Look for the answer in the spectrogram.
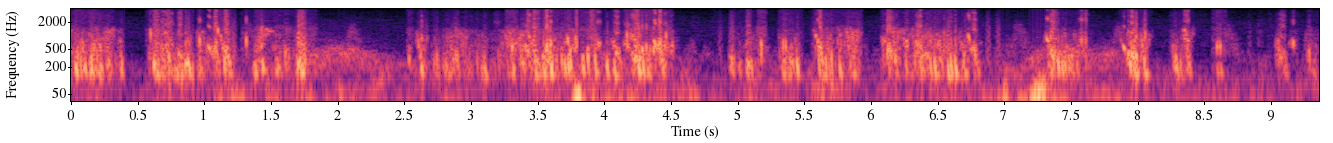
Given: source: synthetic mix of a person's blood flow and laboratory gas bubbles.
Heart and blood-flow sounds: Doppler ultrasound of blood flow; subclavian vein
0.00-0.42 s: bubbles
0.56-1.24 s: bubbles
1.28-1.86 s: bubbles
2.51-4.53 s: bubbles
4.92-5.23 s: bubbles
5.31-5.50 s: bubbles
5.54-5.94 s: bubbles
6.07-6.84 s: bubbles
7.29-7.67 s: bubbles
7.85-8.12 s: bubbles
8.23-8.43 s: bubbles
8.55-8.67 s: bubbles
9.02-9.21 s: bubbles
9.26-9.37 s: bubbles
From the record:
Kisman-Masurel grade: 444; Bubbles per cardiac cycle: continuous sound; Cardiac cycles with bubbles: 100%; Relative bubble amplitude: maximal (0.775 to 0.999); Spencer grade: 4 (maximum detectable bubble signal sounding continuously throughout systole and diastole of every cardiac period, and overriding the amplitude of the normal cardiac signals); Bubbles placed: anywhere in the cardiac cycle

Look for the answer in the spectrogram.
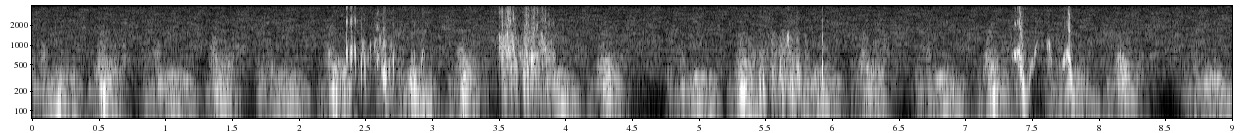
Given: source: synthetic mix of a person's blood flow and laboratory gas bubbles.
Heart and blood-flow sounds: Doppler ultrasound of blood flow; precordium
2.30-2.95 s: bubbles
3.48-3.94 s: bubbles
5.38-5.78 s: bubbles
5.90-5.97 s: bubbles
7.33-7.57 s: bubbles
7.61-7.67 s: bubbles
7.70-7.86 s: bubbles
From the record:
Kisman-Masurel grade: 222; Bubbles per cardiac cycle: several, 3 to 8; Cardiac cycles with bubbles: 10 to 50%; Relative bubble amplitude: moderate (0.250 to 0.450); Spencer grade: 2 (many but less than half of the cardiac periods contain bubble signals, singularly or in groups); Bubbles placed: only in the low amplitude regions of the cardiac cycle

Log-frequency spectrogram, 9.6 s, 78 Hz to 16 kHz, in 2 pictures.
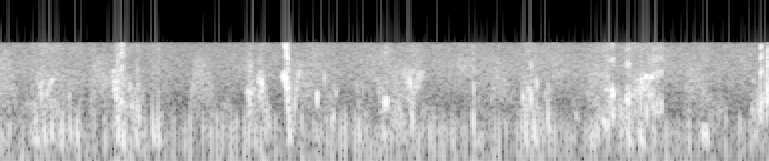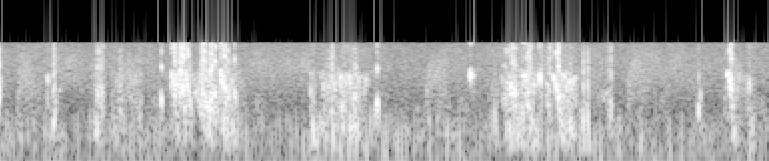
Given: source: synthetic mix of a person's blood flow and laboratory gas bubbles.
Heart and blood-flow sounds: Doppler ultrasound of blood flow; subclavian vein
0.00-0.04 s: bubbles
0.18-0.53 s: bubbles
0.67-1.04 s: bubbles
1.52-1.71 s: bubbles
1.74-1.89 s: bubbles
1.95-2.12 s: bubbles
2.21-2.67 s: bubbles
2.93-3.06 s: bubbles
3.24-3.48 s: bubbles
3.54-4.15 s: bubbles
4.35-4.46 s: bubbles
4.67-4.84 s: bubbles
5.08-5.19 s: bubbles
5.38-5.70 s: bubbles
5.77-6.32 s: bubbles
6.71-7.21 s: bubbles
7.71-7.81 s: bubbles
7.84-8.66 s: bubbles
9.13-9.23 s: bubbles
9.33-9.55 s: bubbles
From the record:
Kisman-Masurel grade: 243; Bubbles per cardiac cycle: several, 3 to 8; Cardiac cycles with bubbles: 100%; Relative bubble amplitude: loud (0.450 to 0.775); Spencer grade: 3 (all of the cardiac periods contain showers or single bubble signals, but not dominating or overriding the cardiac motion signals); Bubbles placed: anywhere in the cardiac cycle

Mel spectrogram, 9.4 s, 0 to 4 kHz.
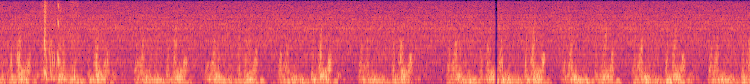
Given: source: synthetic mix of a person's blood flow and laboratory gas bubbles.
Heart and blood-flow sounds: Doppler ultrasound of blood flow; precordium
0.00-0.12 s: bubbles
0.50-0.98 s: bubbles
From the record:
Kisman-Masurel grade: 222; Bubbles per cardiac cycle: several, 3 to 8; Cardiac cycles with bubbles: 10 to 50%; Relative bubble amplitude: moderate (0.250 to 0.450); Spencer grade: 2 (many but less than half of the cardiac periods contain bubble signals, singularly or in groups); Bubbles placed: only in the low amplitude regions of the cardiac cycle

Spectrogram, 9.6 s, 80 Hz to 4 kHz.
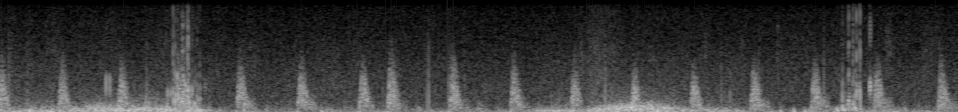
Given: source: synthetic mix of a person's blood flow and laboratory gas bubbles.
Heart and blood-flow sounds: Doppler ultrasound of blood flow; subclavian vein
1.04-1.60 s: bubbles
1.64-2.06 s: bubbles
8.34-8.74 s: bubbles
From the record:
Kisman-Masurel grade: 212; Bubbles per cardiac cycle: several, 3 to 8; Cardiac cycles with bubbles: 1 to 10%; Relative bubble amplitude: moderate (0.250 to 0.450); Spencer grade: 1 (occasional bubble signal discernible with the cardiac motion signal, with majority of cardiac periods free of bubbles); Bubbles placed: anywhere in the cardiac cycle

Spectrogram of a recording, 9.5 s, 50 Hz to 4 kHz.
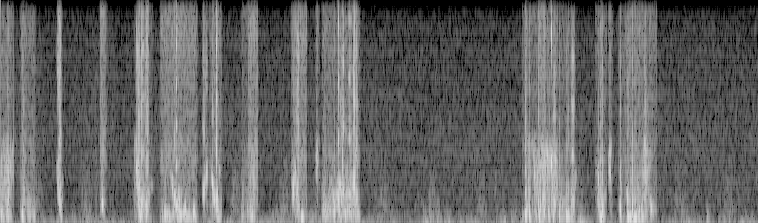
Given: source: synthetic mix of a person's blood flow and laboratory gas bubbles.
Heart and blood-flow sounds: Doppler ultrasound of blood flow; subclavian vein
0.00-0.17 s: bubbles
0.25-0.45 s: bubbles
0.70-0.79 s: bubbles
1.24-1.34 s: bubbles
1.66-1.91 s: bubbles
1.99-2.46 s: bubbles
2.52-2.77 s: bubbles
3.00-3.22 s: bubbles
3.63-3.83 s: bubbles
3.93-4.50 s: bubbles
6.52-7.21 s: bubbles
7.43-7.66 s: bubbles
7.71-8.20 s: bubbles
From the record:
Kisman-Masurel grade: 333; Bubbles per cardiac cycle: rolling drumbeat, 9 or more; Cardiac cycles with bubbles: 50 to 99%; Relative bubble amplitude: loud (0.450 to 0.775); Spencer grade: 3 (all of the cardiac periods contain showers or single bubble signals, but not dominating or overriding the cardiac motion signals); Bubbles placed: anywhere in the cardiac cycle

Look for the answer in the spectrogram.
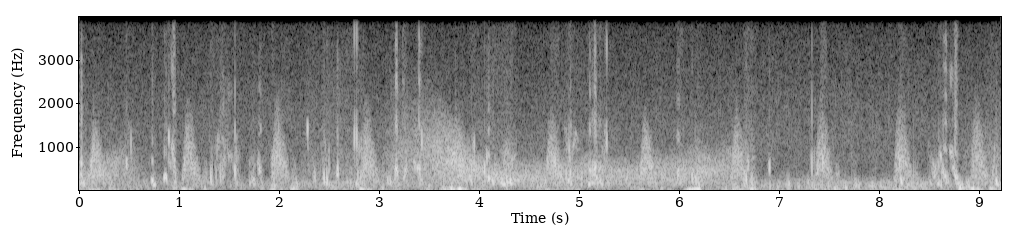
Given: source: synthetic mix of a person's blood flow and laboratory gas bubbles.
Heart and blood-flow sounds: Doppler ultrasound of blood flow; subclavian vein
0.00-0.08 s: bubbles
0.45-0.56 s: bubbles
0.69-0.79 s: bubbles
0.81-1.00 s: bubbles
1.29-1.62 s: bubbles
1.69-1.86 s: bubbles
1.92-2.00 s: bubbles
2.25-2.88 s: bubbles
3.06-3.48 s: bubbles
3.89-3.99 s: bubbles
4.01-4.38 s: bubbles
4.71-4.80 s: bubbles
4.83-5.32 s: bubbles
5.96-6.05 s: bubbles
6.10-6.23 s: bubbles
6.64-6.78 s: bubbles
6.87-6.95 s: bubbles
7.29-7.47 s: bubbles
8.18-8.29 s: bubbles
8.49-8.84 s: bubbles
9.12-9.22 s: bubbles
From the record:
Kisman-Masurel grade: 243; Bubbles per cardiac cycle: several, 3 to 8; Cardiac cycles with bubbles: 100%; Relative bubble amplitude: loud (0.450 to 0.775); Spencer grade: 3 (all of the cardiac periods contain showers or single bubble signals, but not dominating or overriding the cardiac motion signals); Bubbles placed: anywhere in the cardiac cycle

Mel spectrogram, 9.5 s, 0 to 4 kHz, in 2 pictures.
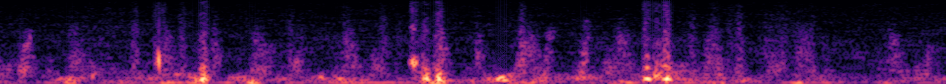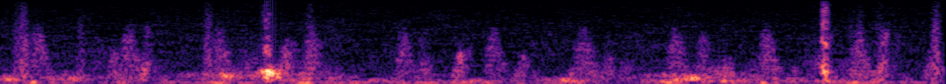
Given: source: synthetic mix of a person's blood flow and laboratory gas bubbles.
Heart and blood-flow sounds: Doppler ultrasound of blood flow; subclavian vein
0.78-0.85 s: bubbles
2.06-2.12 s: bubbles
3.22-3.39 s: bubbles
8.83-8.91 s: bubbles
From the record:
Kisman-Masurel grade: 123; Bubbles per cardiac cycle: 1 to 2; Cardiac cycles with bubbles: 10 to 50%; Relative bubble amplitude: loud (0.450 to 0.775); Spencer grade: 2 (many but less than half of the cardiac periods contain bubble signals, singularly or in groups); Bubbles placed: anywhere in the cardiac cycle

